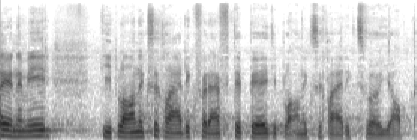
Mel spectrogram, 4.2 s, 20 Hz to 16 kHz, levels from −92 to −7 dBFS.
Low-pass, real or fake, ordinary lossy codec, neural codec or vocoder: 14.4 kHz; fake; AAC, 64 kbps; vocoder, 44.1 kHz, 128 mel bands every 512 samples, BigVGAN v2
